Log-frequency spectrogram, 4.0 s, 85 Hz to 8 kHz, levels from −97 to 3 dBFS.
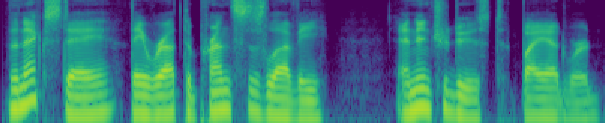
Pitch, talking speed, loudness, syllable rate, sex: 120 Hz, 195 wpm, -17 LUFS, 6.0 syllables/s, male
